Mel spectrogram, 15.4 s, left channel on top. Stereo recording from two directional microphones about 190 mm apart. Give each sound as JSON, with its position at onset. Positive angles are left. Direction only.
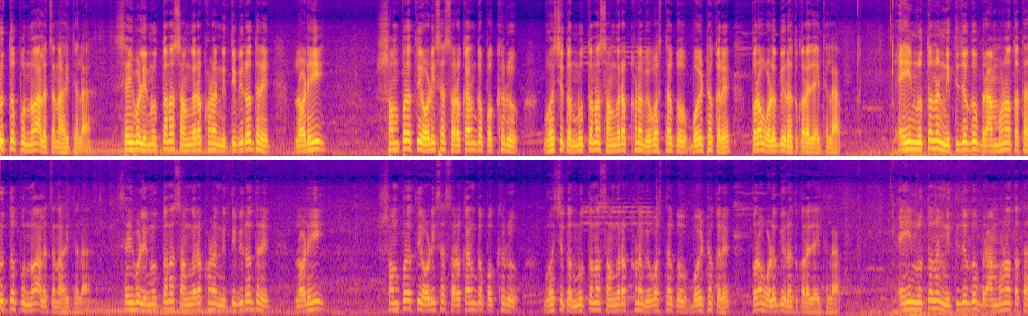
{"t": 0.0, "sound": "a man's voice", "side_deg": 35}
{"t": 5.8, "sound": "a man's voice", "side_deg": 30}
